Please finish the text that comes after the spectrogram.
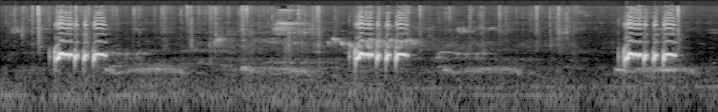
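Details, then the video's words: Zebra dove, a lively bird that sings often, delivering three bursts of rapid staccato cooing notes, four or five per phrase, roughly every three seconds, with soft low cooing and a faint hum between phrases. "perkutut gacor rajin manggung"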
